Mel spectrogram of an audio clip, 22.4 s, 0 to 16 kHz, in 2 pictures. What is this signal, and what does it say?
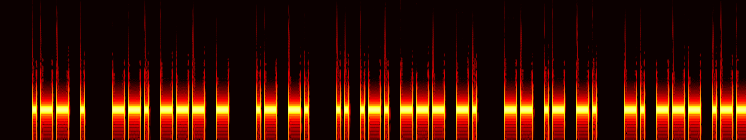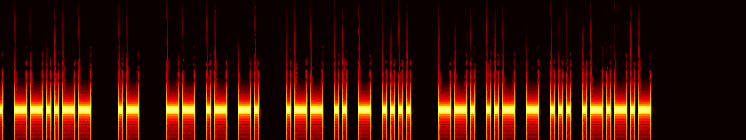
Morse code, heard as a keyed tone, about 20 wpm, 700 Hz. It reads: WE GOT AN IRON MAN NOW, A MAN WITH GUTS.
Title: A Sound Of Thunder 20wpm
